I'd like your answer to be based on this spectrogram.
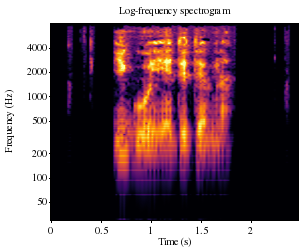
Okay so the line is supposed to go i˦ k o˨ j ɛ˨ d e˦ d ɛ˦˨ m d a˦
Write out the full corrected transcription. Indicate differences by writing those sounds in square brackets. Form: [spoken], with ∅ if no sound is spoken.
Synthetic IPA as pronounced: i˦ [ɡ] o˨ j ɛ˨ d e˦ [t] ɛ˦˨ m [n] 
